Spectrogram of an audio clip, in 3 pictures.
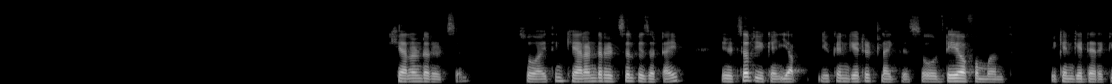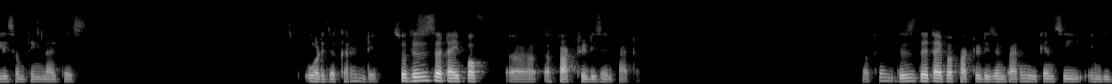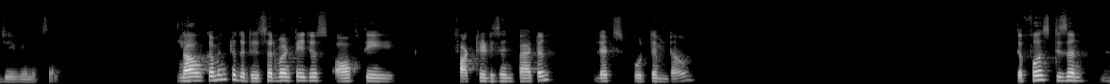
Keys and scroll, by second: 5.5 Return.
